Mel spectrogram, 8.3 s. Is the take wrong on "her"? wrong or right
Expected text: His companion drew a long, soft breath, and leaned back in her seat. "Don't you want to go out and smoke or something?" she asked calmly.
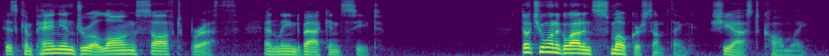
wrong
